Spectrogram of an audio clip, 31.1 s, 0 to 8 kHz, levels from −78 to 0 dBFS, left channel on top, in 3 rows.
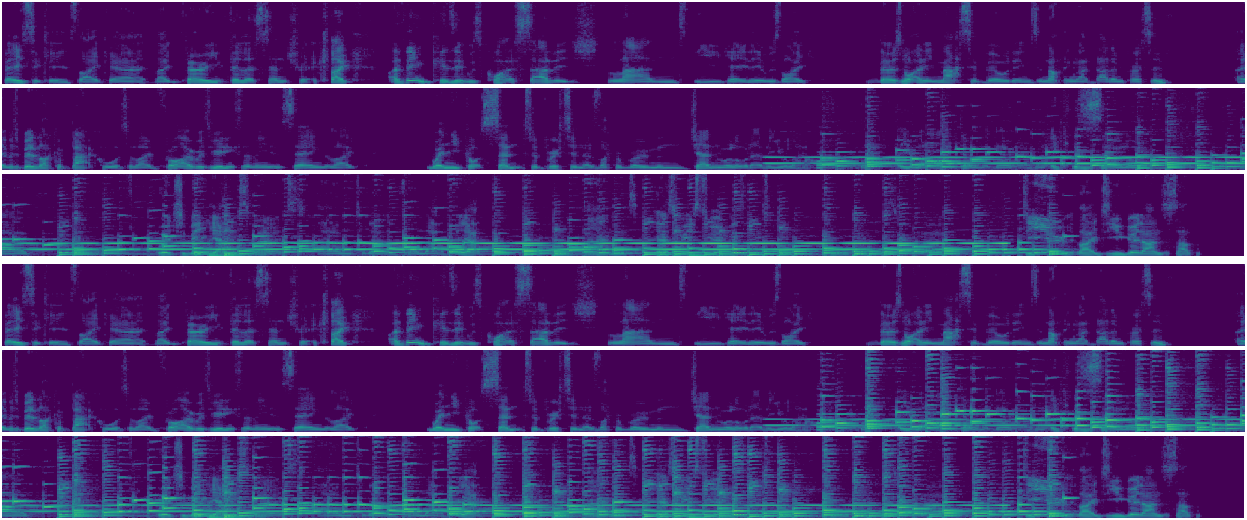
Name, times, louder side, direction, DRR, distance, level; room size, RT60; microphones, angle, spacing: voice 1, 0.0-6.7 7.2-9.7 10.3-13.3 13.9-20.3 20.7-20.9 22.0-24.7 25.6-28.7 29.2-30.7, equal, ahead, 8.0 m, -41 dB
sound 1, 16.7-29.1, left 5 dB, 40° left, 1.8 m, -31 dB
sound 2, 17.1-29.7, right 4 dB, 50° right, 1.4 m, -28 dB
head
